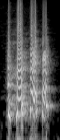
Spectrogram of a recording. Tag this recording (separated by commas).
Laughter, Human voice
